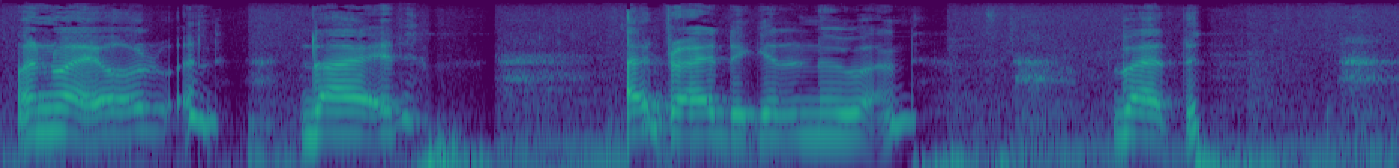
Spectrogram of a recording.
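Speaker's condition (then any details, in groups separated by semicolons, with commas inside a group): Cerebral palsy; since birth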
